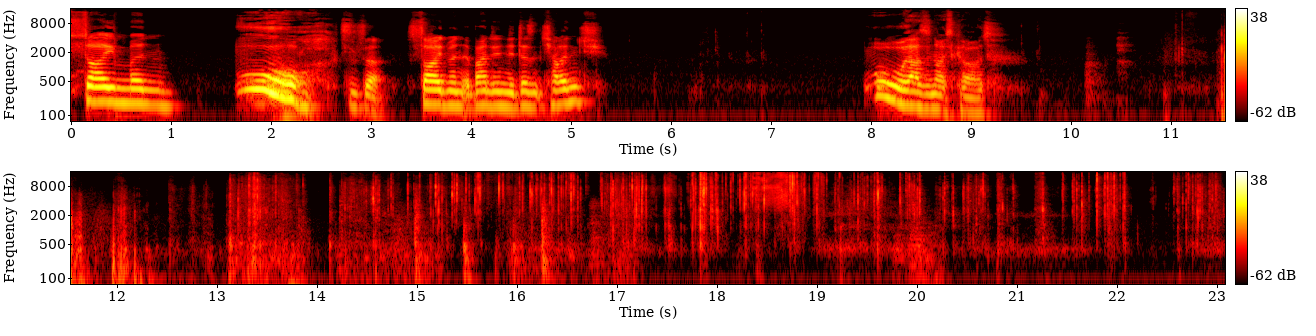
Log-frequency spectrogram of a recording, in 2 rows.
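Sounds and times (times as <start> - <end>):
plastic wrapper crinkling and tearing: 12.0 - 23.0.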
